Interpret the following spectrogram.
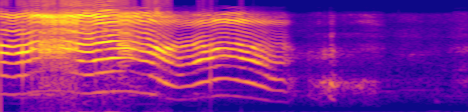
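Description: Infant's loud, high-pitched vocal squeal lasting about a second and a half, its pitch sliding up and down, then dropping away.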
